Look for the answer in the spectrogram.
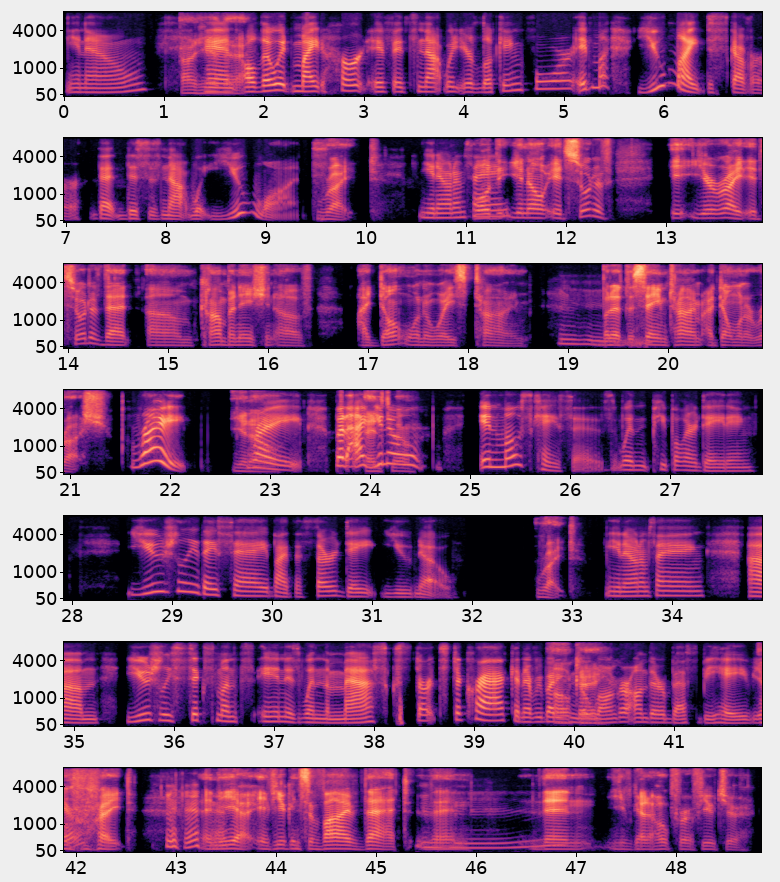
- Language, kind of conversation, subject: English, advice, How can I calm my nerves and feel more confident before a first date?
- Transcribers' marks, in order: tapping; laughing while speaking: "Right"; chuckle; drawn out: "Mhm"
